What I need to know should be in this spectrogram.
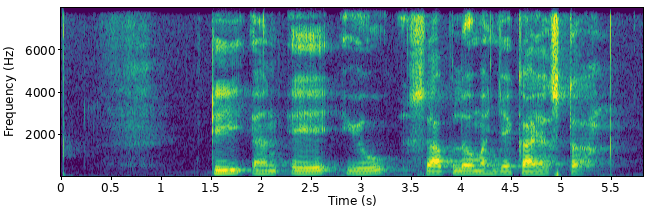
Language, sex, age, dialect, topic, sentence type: Marathi, male, 46-50, Southern Konkan, agriculture, question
